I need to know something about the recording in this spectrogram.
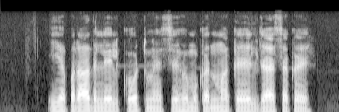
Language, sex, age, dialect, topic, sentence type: Maithili, male, 46-50, Bajjika, banking, statement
